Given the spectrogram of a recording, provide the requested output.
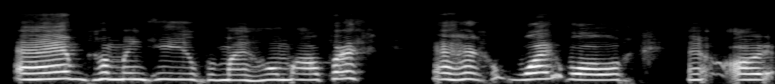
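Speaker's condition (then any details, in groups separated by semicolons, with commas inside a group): Cerebral palsy; arthritis since age 30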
